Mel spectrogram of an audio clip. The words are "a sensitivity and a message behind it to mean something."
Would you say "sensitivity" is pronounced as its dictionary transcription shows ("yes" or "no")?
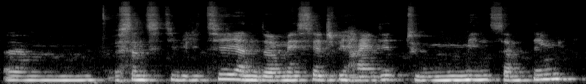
no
